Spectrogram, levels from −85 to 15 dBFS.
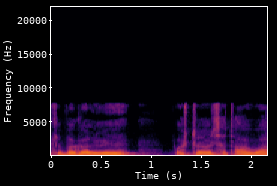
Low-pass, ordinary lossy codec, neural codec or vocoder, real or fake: none; none; none; real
